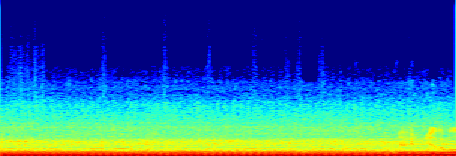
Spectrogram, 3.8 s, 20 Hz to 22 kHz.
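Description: Motrac M5 125cc supermoto motorcycle with a stainless steel exhaust idles steadily nearby, a loud, even engine throb with rapid regular firing pulses throughout.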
